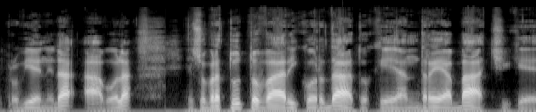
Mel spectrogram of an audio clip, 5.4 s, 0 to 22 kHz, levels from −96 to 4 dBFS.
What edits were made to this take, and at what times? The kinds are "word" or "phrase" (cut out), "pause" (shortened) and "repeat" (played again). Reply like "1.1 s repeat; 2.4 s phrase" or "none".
none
